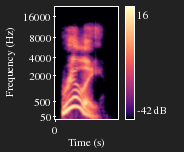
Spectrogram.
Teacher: And for pure enthusiasm, make it high and fast.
